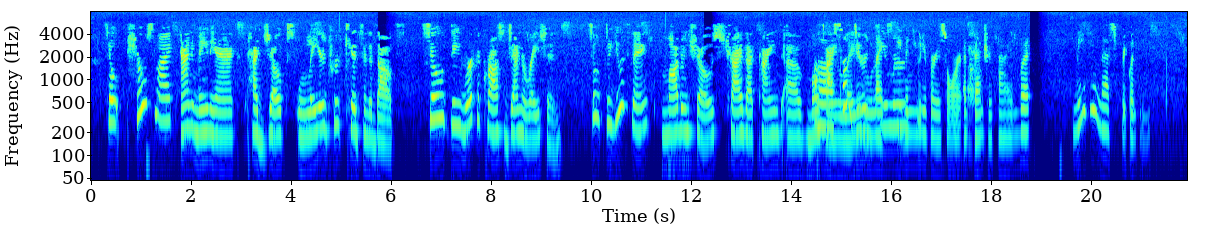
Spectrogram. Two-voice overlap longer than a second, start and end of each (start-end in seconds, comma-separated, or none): 14.5-16.4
